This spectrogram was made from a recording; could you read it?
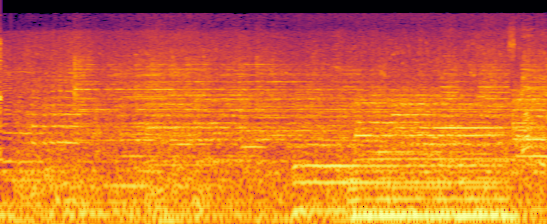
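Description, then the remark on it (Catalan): Alarm bells clang continuously in a dense, overlapping wash of ringing metallic tones, warning the population to evacuate the city before the Martians arrive, staying loud and steady throughout with a low rumble underneath and no voices. “Les campanes que escolten són per avisar la població per tal que evacuïn la ciutat abans no arribin els marcians.”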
